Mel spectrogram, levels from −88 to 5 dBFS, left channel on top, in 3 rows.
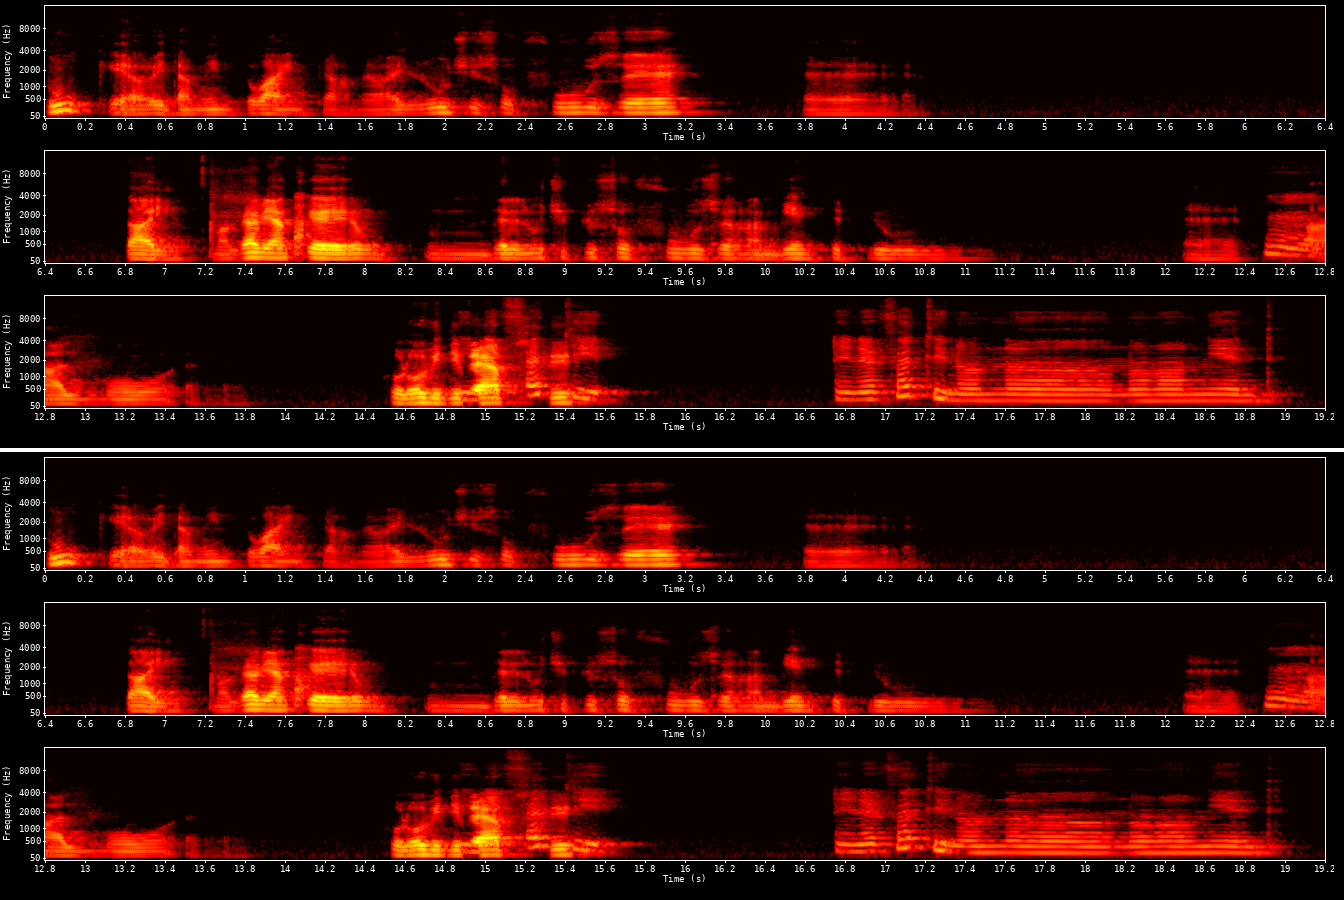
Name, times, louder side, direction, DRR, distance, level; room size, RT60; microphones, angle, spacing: voice 1, 0.0-3.2 3.8-4.1 6.8-10.2 10.5-10.9 12.1-12.4 12.7-13.4 14.5-15.4, left 2 dB, 25° left, 0.7 m, -32 dB
voice 2, 12.5-12.8 14.8-15.1 15.4-15.6 16.7-18.9, left 1 dB, 40° left, 3.2 m, -39 dB
12.5 x 7.2 x 9.3 m
head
